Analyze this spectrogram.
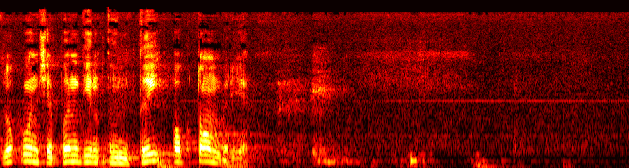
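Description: A middle-aged man speaks into microphones.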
